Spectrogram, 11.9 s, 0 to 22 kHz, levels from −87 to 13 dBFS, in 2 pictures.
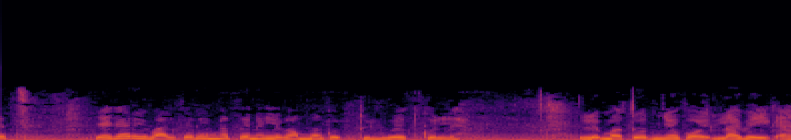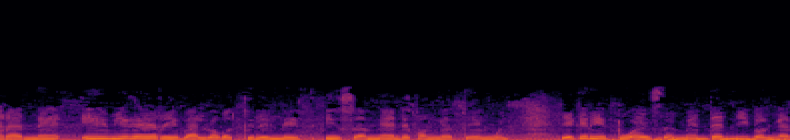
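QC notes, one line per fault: throughout, MP3 compression: nothing above 8.3 kHz, and the speech sounds watery and swirly, with metallic s sounds. Likely a bit-starved MP3 encoder, which fits a bitrate around 32 kbps, cutting the treble and switching weak frequency lines on and off between frames.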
